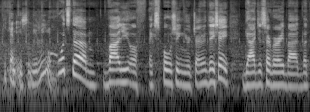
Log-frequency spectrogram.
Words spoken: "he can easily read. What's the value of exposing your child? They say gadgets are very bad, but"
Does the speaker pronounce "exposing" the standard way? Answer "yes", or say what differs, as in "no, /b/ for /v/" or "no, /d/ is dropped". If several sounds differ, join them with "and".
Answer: no, /s/ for /z/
